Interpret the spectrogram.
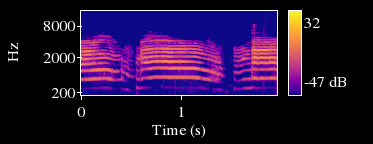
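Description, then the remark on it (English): A cat named Kipper meows loudly, three drawn-out, whiny meows in quick succession with barely a pause between them, and no one talking. “So, Kipper, is there a common myth about cats that you want to debunk right here, right now?”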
